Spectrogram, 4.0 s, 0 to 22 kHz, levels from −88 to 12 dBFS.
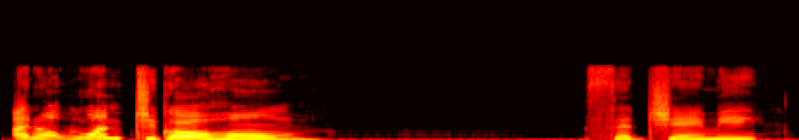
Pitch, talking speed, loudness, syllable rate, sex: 290 Hz, 120 wpm, -17 LUFS, 3.7 syllables/s, female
